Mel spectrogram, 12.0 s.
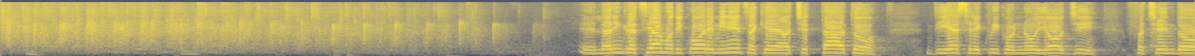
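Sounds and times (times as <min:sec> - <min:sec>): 
audience applause: 0:00.0 - 0:05.5
speech: 0:00.2 - 0:00.5, 0:01.8 - 0:02.1, 0:05.8 - 0:11.9.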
